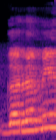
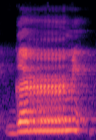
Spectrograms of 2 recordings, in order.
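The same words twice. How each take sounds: First: गर्मी said as "ga-ra-mee"; three syllables in गर्मी, vowel after the r; wrong split pronunciation. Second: गर्मी as "garrr-mee"; long trill in गर्मी, no vowel after the r; correct rolled r. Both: Shown as a demonstration. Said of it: "गर्मी नहीं".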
